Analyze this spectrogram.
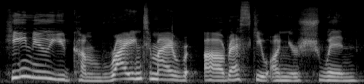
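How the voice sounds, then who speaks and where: A woman's voice: medium pitch, expressive, measured pace, pushed and bright. An actress playing a lonely, guarded young woman with a dry, blunt, wounded way of talking in live radio theatre.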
